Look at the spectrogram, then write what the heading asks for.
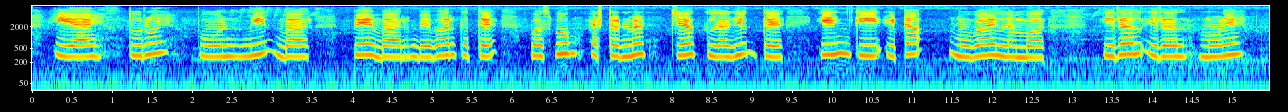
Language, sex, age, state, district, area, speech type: Santali, female, 18-30, Jharkhand, Seraikela Kharsawan, rural, read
